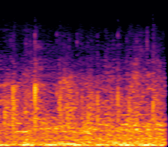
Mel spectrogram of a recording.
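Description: A few scattered hand claps from a small audience over low background chatter and a steady low hum, with the music stopped.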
